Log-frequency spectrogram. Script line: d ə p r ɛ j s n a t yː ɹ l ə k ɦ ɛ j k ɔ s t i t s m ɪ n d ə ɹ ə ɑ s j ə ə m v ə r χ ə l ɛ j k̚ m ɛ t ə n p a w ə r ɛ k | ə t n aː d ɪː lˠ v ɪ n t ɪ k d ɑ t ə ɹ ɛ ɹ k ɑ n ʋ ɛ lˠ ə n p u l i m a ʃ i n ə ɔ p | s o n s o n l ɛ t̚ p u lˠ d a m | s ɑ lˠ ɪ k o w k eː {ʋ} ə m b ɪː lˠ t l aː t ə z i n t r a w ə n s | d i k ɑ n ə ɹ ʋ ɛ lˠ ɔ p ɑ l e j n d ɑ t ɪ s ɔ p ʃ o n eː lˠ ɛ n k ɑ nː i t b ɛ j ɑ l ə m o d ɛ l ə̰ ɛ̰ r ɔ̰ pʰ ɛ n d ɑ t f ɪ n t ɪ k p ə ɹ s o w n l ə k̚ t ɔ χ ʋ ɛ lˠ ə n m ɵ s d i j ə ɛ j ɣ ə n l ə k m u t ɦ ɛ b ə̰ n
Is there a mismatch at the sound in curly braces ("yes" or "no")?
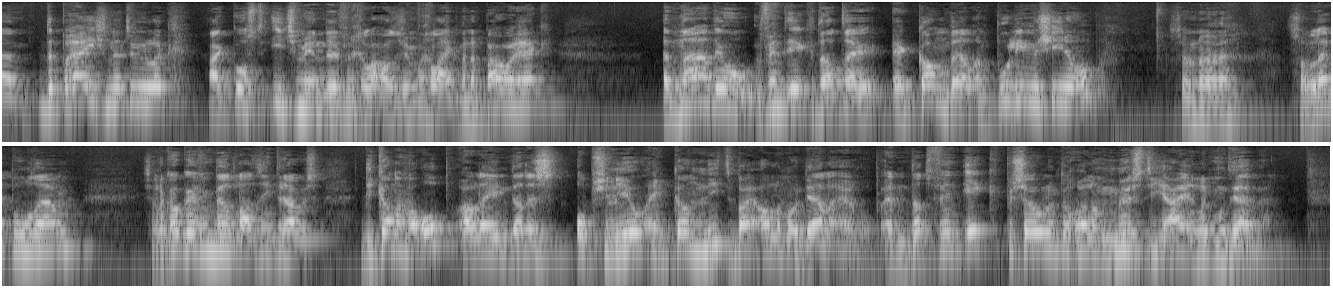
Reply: yes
